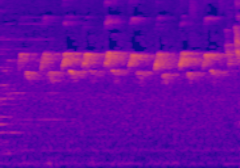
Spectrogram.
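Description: Rapid electronic two-note chirping from a mobile phone: short tones alternating between a higher and a lower note, about four a second, starting just after the beginning.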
